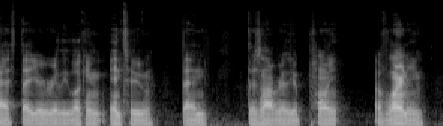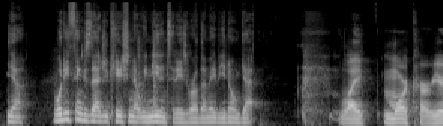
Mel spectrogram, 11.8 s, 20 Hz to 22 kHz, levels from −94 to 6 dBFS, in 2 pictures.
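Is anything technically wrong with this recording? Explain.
No, no technical faults are audible.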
